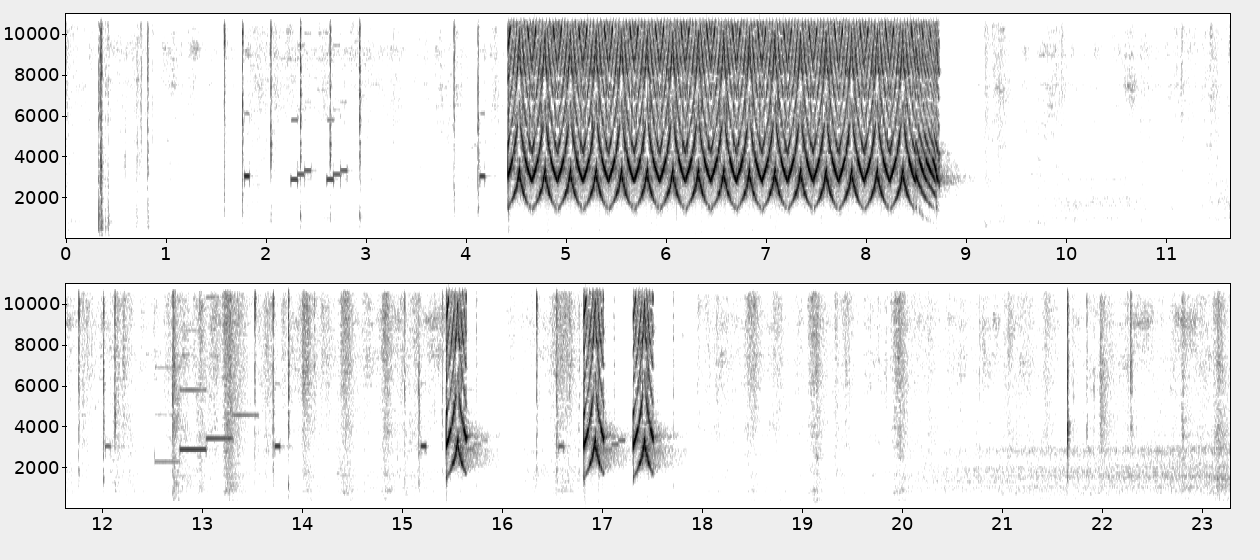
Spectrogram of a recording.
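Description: Motorcycle alarm siren sounding a loud, fast warbling wail, rising and falling about five times a second, for about four seconds before cutting off. Later come three short, loud siren chirps, with faint beeps and plastic clicks from the alarm remotes' buttons in between.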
